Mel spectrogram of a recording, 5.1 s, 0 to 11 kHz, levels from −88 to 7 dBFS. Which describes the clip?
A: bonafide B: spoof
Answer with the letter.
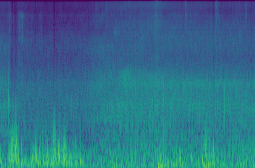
B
